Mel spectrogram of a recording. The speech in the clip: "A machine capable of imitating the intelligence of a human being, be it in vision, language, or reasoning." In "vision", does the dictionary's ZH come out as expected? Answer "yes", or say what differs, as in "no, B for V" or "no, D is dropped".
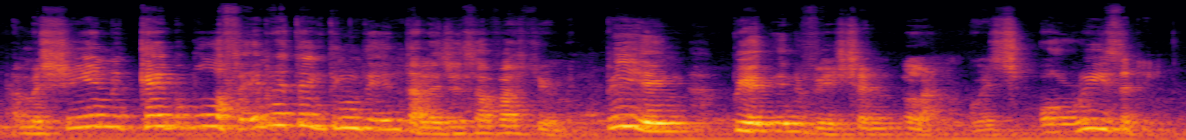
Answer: no, SH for ZH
